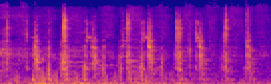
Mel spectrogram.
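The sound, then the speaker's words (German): A hand water pump being worked hard to draw water: rapid, irregular metallic clanks and ratcheting squeaks, about a dozen strokes in quick succession, fairly loud with no voices. “Man muss mit äußerster Brutalität gegen diese, gegen diese Pumpen vorgehen.”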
